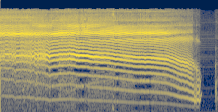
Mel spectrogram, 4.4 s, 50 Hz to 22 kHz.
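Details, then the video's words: A screaming frog lets out one long, strained, high harmonic cry that slowly falls in pitch over about four seconds and then cuts off abruptly, followed by a faint click. "11 Minutes Of Screaming Frogs Compliation"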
